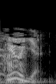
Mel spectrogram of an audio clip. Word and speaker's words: Dillion: Dillion. – Like the big number, only with a D.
